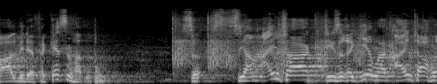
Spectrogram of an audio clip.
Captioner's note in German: Beifall Freie Demokraten und vereinzelt SPD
